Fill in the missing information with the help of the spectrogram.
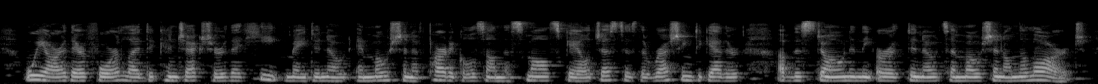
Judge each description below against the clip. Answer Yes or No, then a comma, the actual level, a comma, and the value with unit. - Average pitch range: No, narrow, 1.7 semitones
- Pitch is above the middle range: No, medium, 175 Hz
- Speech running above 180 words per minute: Yes, average, 190 wpm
